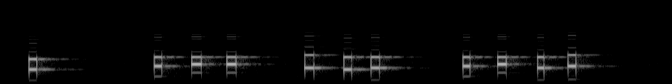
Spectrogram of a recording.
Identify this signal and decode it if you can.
DTMF, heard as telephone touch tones, dialled by hand, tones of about 80 ms, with room echo. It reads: 1 800 625 8059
